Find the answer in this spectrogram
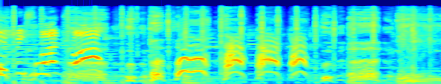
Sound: grunting

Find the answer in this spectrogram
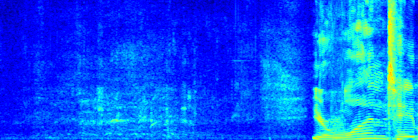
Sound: congregation laughing

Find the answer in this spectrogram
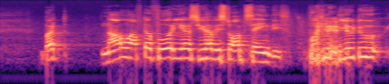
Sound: both laugh

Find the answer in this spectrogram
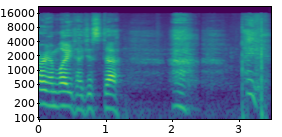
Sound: panting

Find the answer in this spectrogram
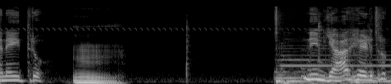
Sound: night Ambient Sound

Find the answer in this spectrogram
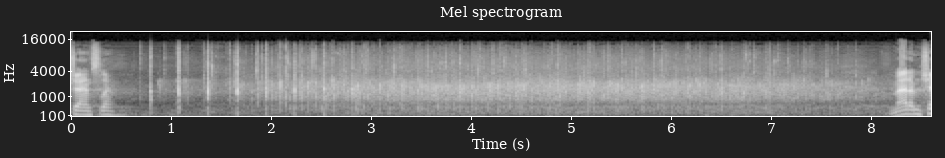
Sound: applause

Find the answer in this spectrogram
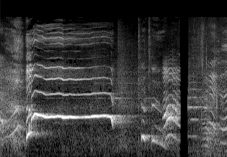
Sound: high-Pitched Scream

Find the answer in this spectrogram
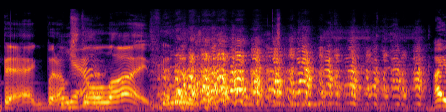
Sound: laughter

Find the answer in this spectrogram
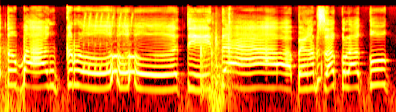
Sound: crying noises; doorknob click

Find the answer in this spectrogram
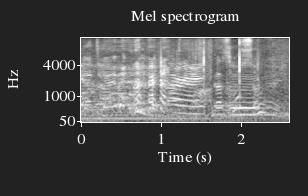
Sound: laughs

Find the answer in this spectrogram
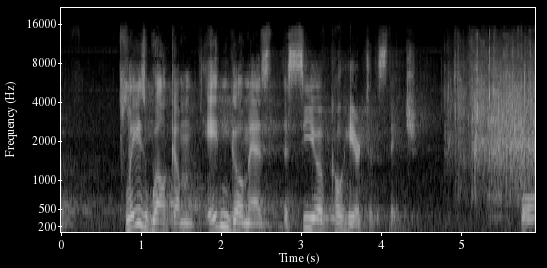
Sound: applause

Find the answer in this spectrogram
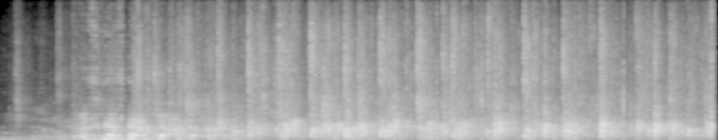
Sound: applause

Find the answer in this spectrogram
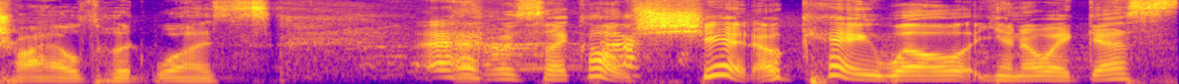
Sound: audience laughing

